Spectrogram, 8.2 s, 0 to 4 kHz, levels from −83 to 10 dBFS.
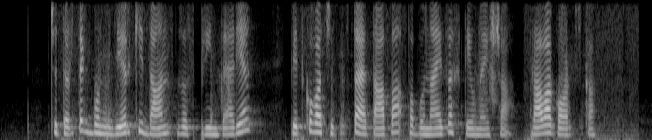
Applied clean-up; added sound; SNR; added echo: neural separator model SepFormer DNS4.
